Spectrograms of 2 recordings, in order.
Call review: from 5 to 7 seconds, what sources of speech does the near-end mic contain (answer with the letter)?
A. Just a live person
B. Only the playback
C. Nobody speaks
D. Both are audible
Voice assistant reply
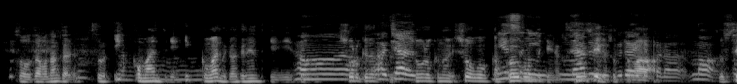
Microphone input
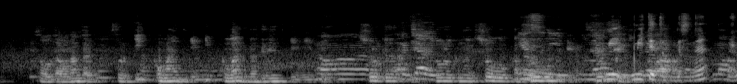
D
